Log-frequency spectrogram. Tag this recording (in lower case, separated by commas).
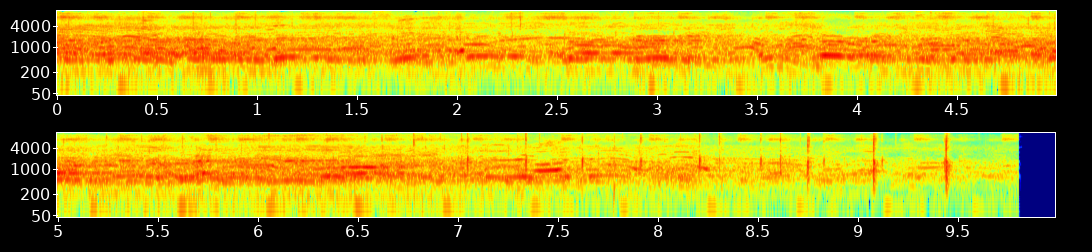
speech, music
